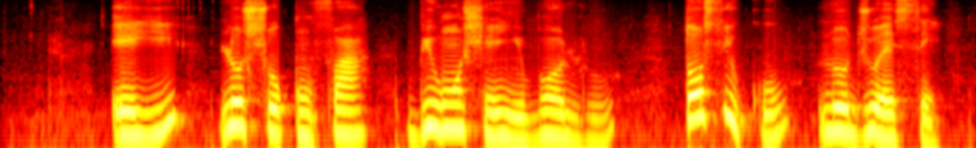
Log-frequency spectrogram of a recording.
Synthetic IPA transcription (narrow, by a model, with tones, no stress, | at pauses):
e˨ji˨˦ | lo˦ʃo˧kũ˨fa˧ | bi˦w̃ɔ̃˦ʃɛ˧j̃ĩ˨bɔ˧˦lu˨˦ | to˦si˦˨ku˨˦ | lo˦d͡ʒu˦ɛ˧sɛ˨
